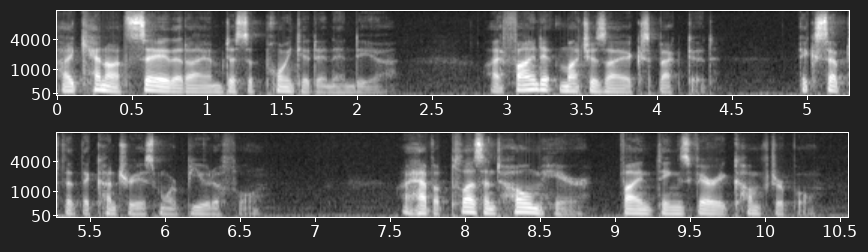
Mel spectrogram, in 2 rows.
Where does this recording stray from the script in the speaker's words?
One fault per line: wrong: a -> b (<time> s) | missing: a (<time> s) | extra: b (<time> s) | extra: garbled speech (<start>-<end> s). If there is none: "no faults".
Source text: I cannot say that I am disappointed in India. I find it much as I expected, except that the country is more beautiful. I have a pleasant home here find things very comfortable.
no faults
